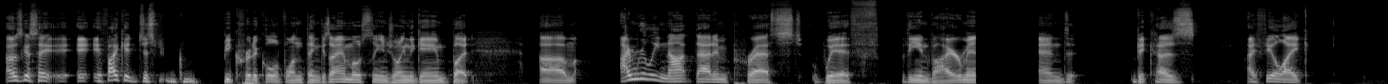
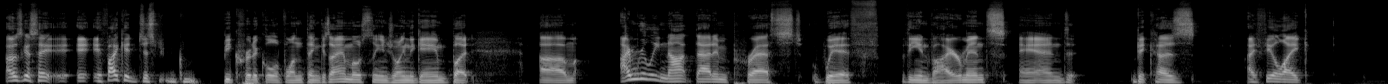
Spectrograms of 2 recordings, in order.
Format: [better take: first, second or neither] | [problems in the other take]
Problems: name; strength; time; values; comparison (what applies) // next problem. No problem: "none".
second | audio cutting out; at 10 s for 0.5 s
